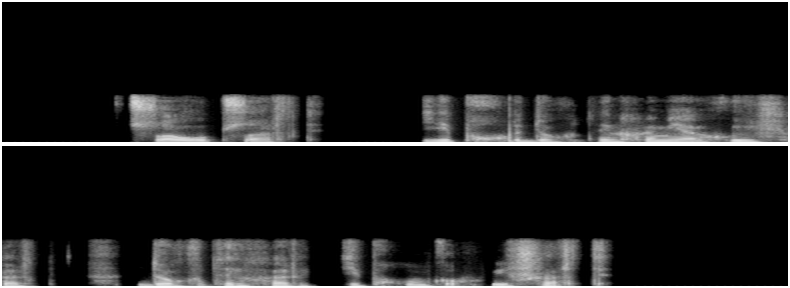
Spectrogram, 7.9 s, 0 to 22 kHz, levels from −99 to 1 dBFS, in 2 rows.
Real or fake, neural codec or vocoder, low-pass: fake; autoencoder, 48 kHz, 32 numbers a frame, DAC-VAE, trained on Japanese speech; 7.2 kHz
